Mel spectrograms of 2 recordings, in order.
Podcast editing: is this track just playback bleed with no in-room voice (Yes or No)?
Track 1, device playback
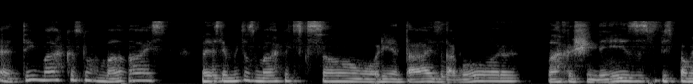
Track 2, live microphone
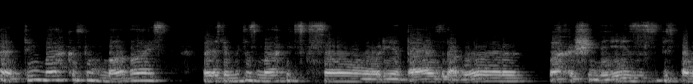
Yes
